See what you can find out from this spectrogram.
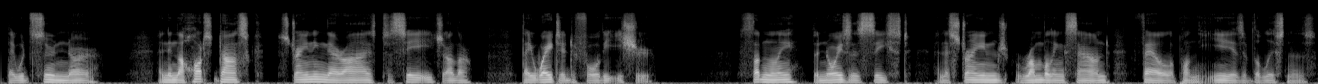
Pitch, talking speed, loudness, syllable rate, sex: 100 Hz, 170 wpm, -20 LUFS, 4.8 syllables/s, male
